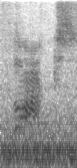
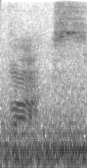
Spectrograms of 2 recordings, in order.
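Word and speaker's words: faux: Fox. I mean, what the is that? What kind of word is that? Fox. F A U X. You sound like you're saying fox. The animal fox.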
